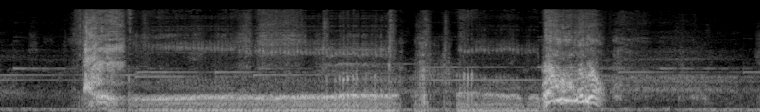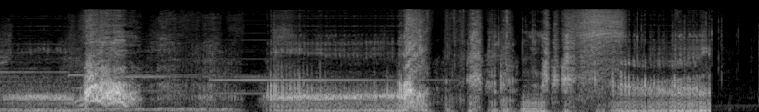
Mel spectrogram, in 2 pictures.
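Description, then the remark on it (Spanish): Several big dogs, the enormous dogs Señor Horta has set loose, growl low and menacingly, breaking into loud, harsh barks in repeated bursts between rumbling snarls, aggressive, with no talking. “La gente pobre no podía acercarse a esa gran mansión, porque si lo hacía, el señor Horta mandaba soltar sus enormes perros.”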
